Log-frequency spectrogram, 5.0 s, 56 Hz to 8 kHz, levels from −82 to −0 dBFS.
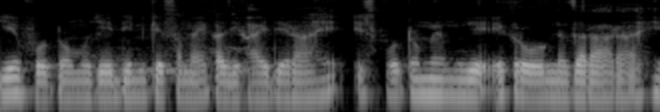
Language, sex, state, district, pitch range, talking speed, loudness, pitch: Hindi, male, Maharashtra, Nagpur, 110-115 Hz, 240 wpm, -35 LUFS, 110 Hz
